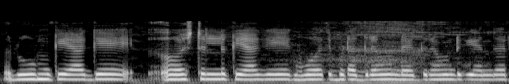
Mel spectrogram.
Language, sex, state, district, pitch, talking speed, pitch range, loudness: Hindi, female, Rajasthan, Barmer, 230 Hz, 165 wpm, 225-235 Hz, -13 LUFS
